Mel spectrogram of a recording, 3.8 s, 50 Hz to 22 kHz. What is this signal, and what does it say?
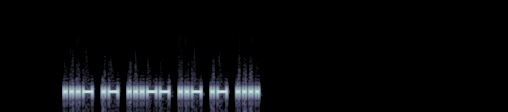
Morse code, heard as a keyed tone, about 52 wpm, 700 Hz. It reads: VA3UAH
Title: DXCC-100 Call Signs - 6 Characters - Repeated 3x - 50wpm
